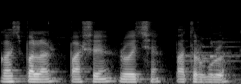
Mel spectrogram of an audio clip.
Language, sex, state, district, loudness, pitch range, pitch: Bengali, male, Tripura, West Tripura, -19 LUFS, 120-130 Hz, 120 Hz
